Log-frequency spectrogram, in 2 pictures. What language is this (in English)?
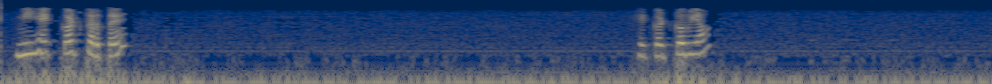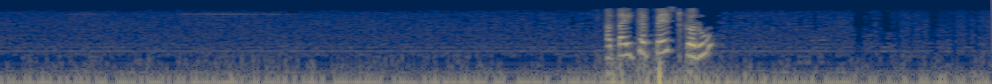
Marathi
